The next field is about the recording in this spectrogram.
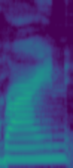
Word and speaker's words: Rhine: The Rhine is in Germany. – Okay. – Like Rhine rhymes with Ein, which is like Ein, yes. Fein, dry.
